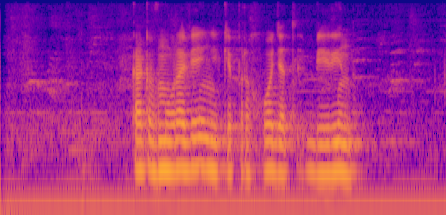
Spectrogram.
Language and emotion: Russian, neutral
